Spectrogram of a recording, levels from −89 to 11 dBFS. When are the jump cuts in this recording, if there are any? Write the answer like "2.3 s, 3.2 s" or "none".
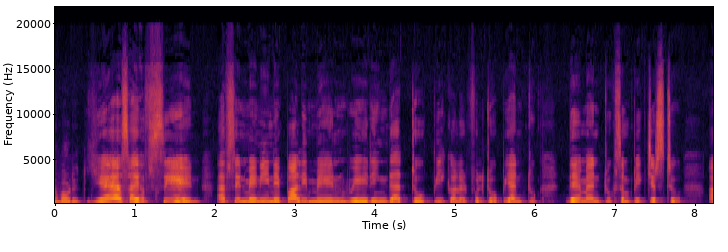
none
